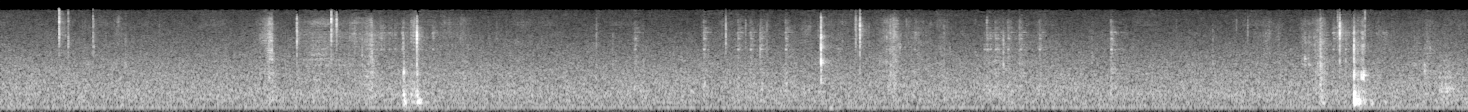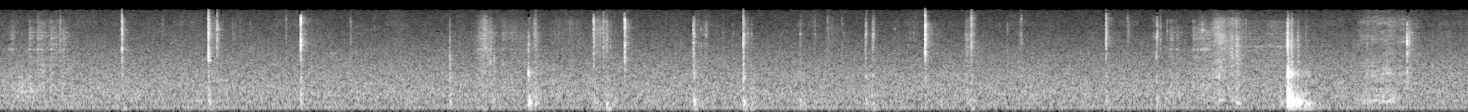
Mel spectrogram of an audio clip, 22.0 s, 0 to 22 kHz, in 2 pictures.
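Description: Small plastic clicks and taps of an HP Mini 5101 laptop keyboard's scissor-mechanism clip being handled and snapped into place at the Caps Lock key, scattered and irregular, with the loudest snap near the end.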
